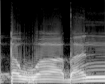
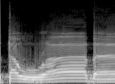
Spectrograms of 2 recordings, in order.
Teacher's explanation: تو حروف مدہ کو 1 سیکنڈ تک لمبا کرتے ہیں، تو اس لیے اس کو با پڑھیں گے، تواب. اگر وقف نہیں کریں گے تو توابن، اور اگر وقف کریں گے تو تواب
